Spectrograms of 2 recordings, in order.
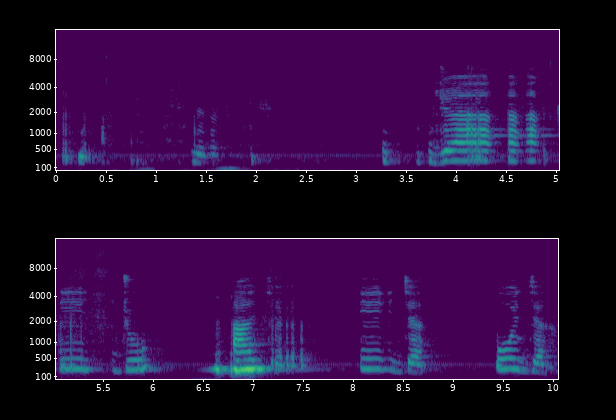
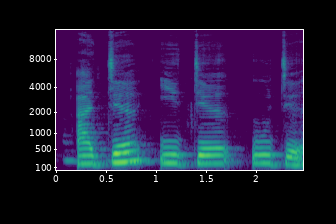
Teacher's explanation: tidak ada hembusan nafas Ya, tidak didorong, tidak mendorong dari tenggorokan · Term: huruf jim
